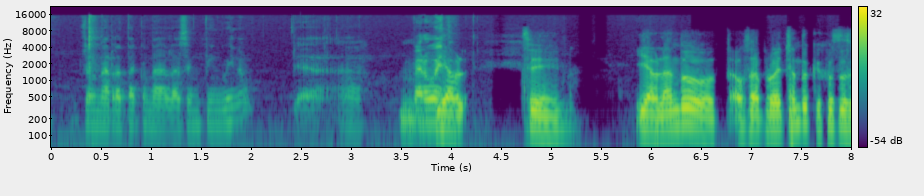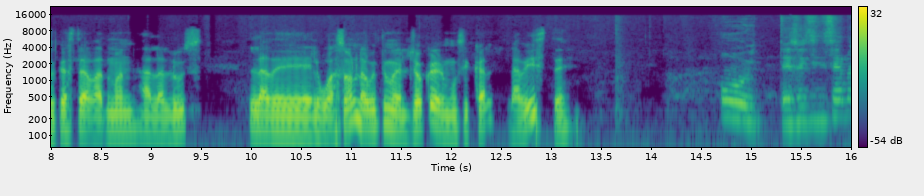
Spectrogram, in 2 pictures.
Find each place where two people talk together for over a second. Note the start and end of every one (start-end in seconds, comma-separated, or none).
none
